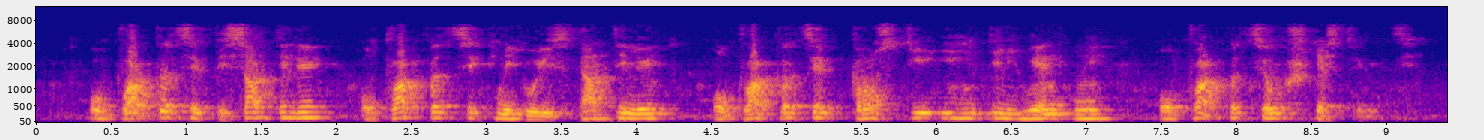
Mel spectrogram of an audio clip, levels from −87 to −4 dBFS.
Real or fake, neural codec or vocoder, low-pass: fake; codec, 16 kHz, 2 kbps, FunCodec, trained on Chinese and English, 25 frames a second; 7.2 kHz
